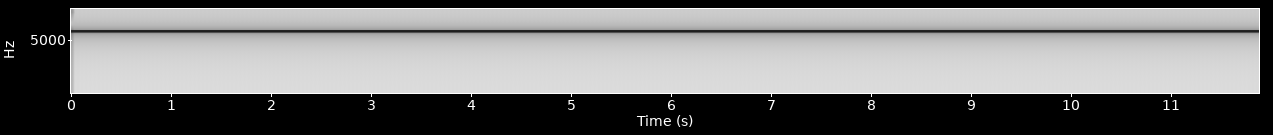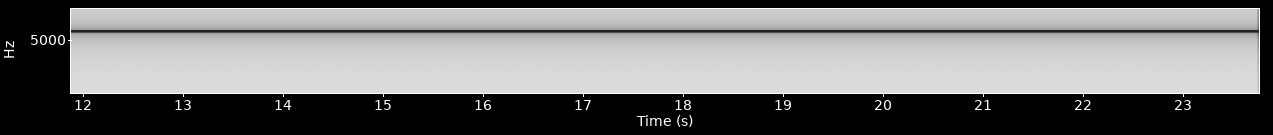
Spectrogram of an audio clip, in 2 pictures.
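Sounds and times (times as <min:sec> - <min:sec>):
pure sine tone at 5838 Hz: 0:00.0 - 0:23.7.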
